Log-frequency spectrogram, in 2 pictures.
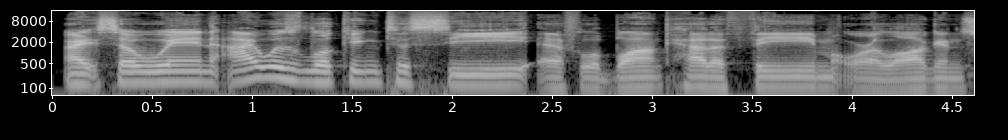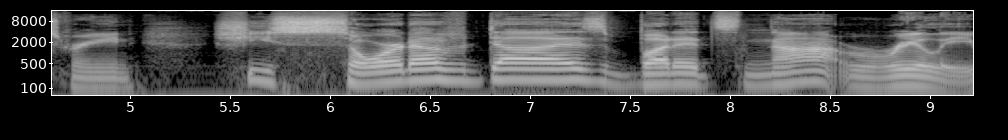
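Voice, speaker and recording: A man's voice: medium pitch, no room sound. A man hosting a casual reaction video, talking enthusiastically and rambling with many fillers.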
